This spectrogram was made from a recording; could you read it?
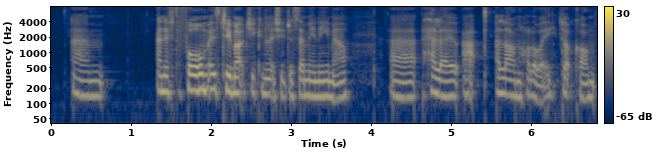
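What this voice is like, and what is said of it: Husky, hoarse voice. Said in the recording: “you might be able to hear from my voice. I'm still getting over COVID ... Hope you don't mind the husk.”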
